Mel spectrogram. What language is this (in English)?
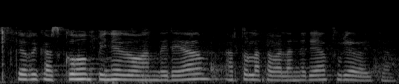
Basque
